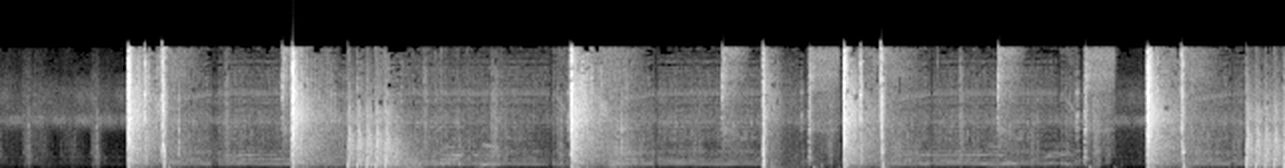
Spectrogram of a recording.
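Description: Gunshots and explosions boom in sharp bursts.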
